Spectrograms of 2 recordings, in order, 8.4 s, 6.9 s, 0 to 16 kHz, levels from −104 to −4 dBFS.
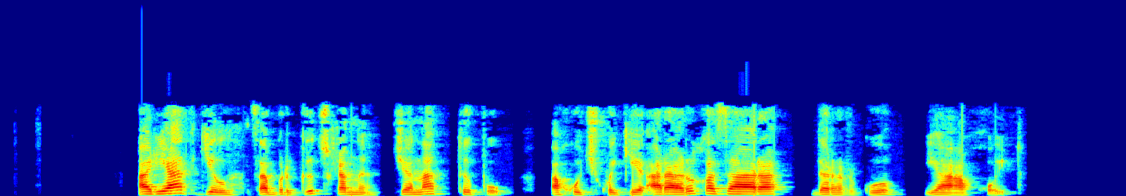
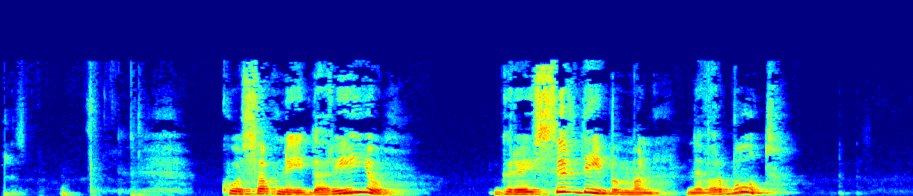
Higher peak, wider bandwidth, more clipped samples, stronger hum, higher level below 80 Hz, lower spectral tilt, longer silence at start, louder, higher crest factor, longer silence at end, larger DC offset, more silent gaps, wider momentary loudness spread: about the same, 0 dBFS vs 0 dBFS; second, 7.8 kHz vs 11.5 kHz; neither; neither; about the same, -64 dBFS vs -60 dBFS; second, -4 dB/octave vs -6 dB/octave; second, 1.05 s vs 1.65 s; second, -18 LUFS vs -15 LUFS; about the same, 18 dB vs 16 dB; second, 0.9 s vs 1.05 s; neither; first, 2.88-2.95 s, 3.38-3.43 s, 4.02-4.13 s, 5.96-6.08 s, 6.79-6.93 s vs none; first, 15 LU vs 9 LU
